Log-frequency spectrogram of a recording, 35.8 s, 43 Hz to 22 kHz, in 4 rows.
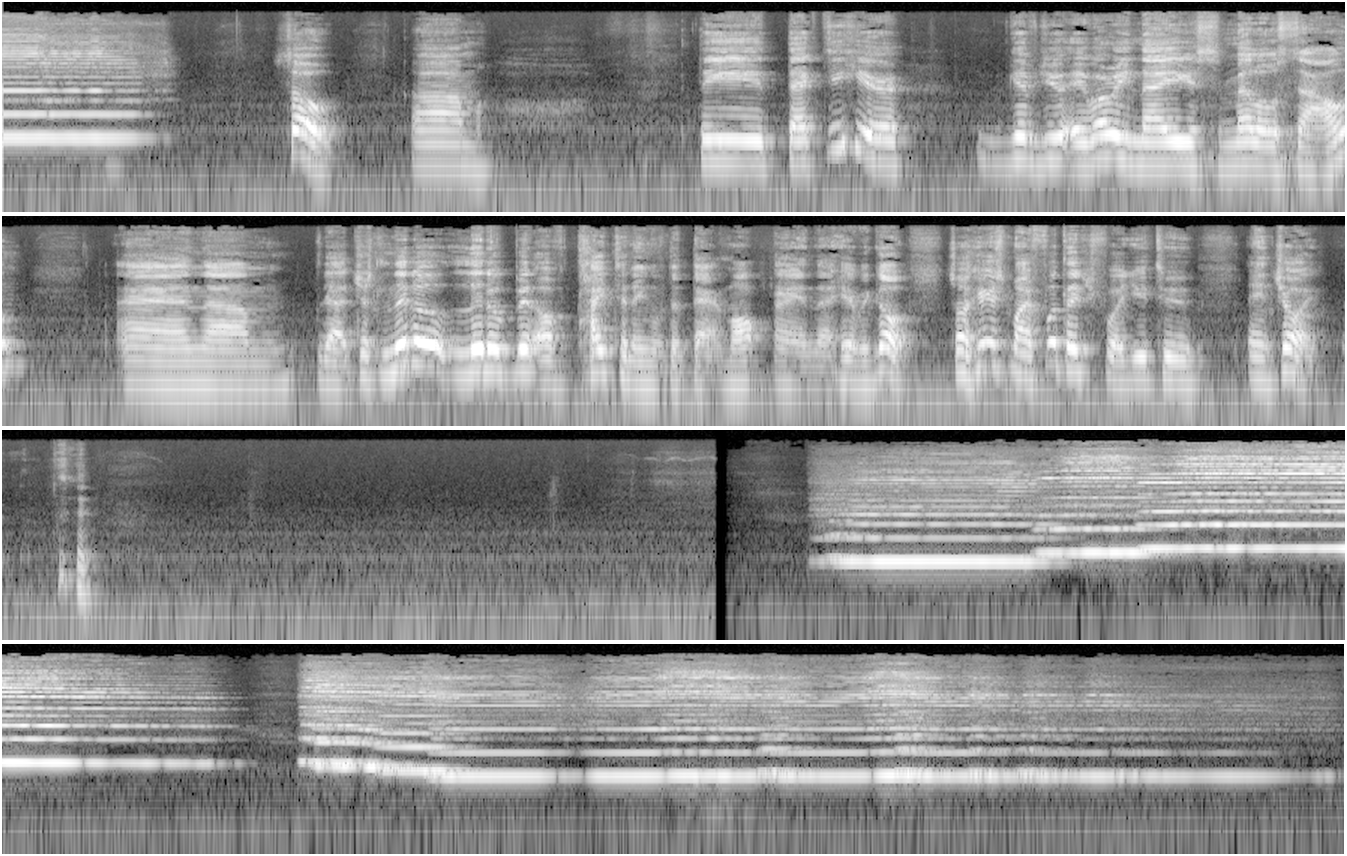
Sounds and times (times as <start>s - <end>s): Flute: 0.0s - 1.2s, 23.3s - 35.8s
Inside, small room: 0.0s - 35.8s.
